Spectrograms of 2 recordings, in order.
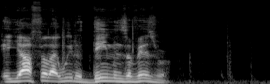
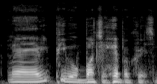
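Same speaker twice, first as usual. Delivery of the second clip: normal talking voice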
